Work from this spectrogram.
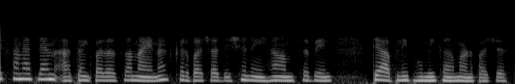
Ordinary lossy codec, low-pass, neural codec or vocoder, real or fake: none; 3.6 kHz; codec, 24 kHz, 0.9 kbps, DualCodec; fake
